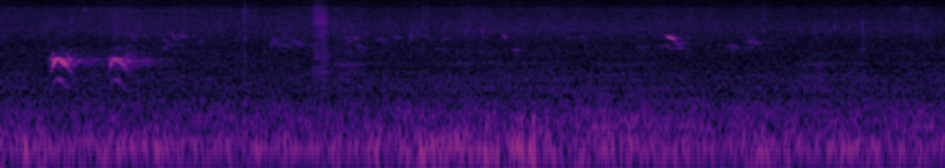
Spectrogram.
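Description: Two short bird calls about half a second apart near the start, then scattered faint high chirps of birds, over a steady low rumble.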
